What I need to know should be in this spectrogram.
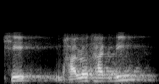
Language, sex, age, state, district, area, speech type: Bengali, male, 45-60, West Bengal, Purulia, urban, conversation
